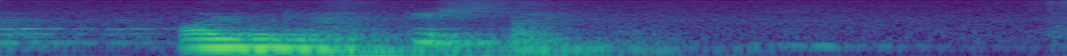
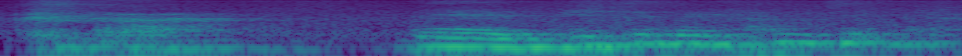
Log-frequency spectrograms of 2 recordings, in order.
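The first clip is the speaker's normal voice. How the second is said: hushed, much softer divine pronouncement; voice of God; 16 dB quieter than usual. Retold or imitated. God reveals something astonishing to the believer, hushed voice of God. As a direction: voice God speaking very quietly. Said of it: "하나님이 기가 막힌 말씀을 하셨어요".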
